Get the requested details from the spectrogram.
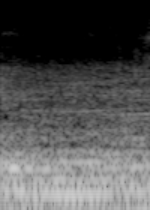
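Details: Car that stalled and hesitated while driving with no fault codes, after fuel pump replacement (old pump worn out, fuel clean): smooth, low, even idle with no stumble or surging and no warning lights; normal running.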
